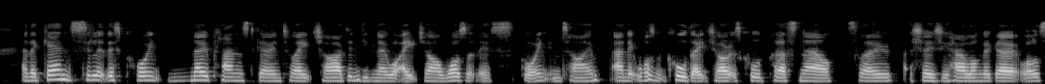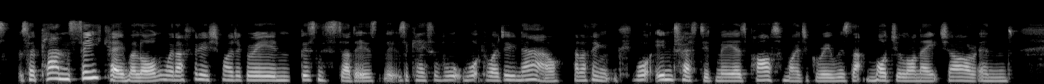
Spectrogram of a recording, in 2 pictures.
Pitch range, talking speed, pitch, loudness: 160-195 Hz, 235 wpm, 175 Hz, -20 LUFS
